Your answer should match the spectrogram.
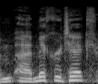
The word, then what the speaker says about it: MikroTik: We got a 10 gig switch, which is a MikroTik, I believe is how that's pronounced.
